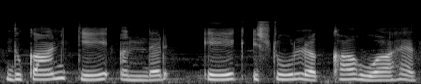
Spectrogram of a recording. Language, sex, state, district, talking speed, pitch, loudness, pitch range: Hindi, female, Uttar Pradesh, Saharanpur, 115 wpm, 230 Hz, -17 LUFS, 210-235 Hz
